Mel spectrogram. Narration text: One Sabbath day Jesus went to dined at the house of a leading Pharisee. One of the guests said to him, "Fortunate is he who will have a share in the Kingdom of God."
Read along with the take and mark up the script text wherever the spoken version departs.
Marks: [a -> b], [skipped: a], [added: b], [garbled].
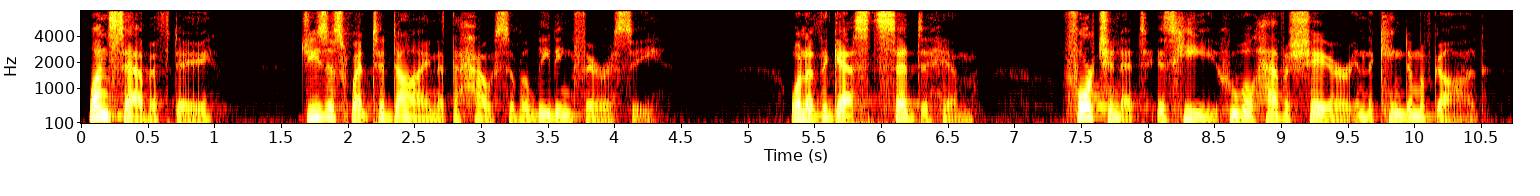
One Sabbath day Jesus went to [dined -> dine] at the house of a leading Pharisee. One of the guests said to him, "Fortunate is he who will have a share in the Kingdom of God."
